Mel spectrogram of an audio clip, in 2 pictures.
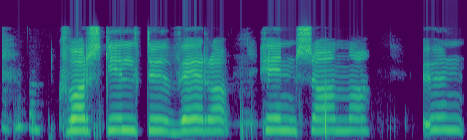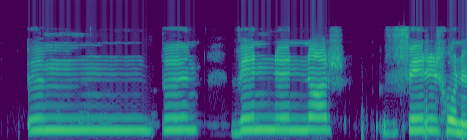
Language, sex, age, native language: Icelandic, male, 11, Icelandic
